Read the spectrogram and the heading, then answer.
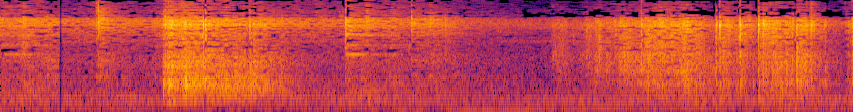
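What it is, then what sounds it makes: Crispy fried potato pieces. Golden deep-fried potato pieces are put onto a plate, making light, bright clinks and rattles, with the loudest burst of clatter near the start and more scattered clicks toward the end. The crisp clinking shows the potatoes are crispy and fried through.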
